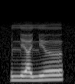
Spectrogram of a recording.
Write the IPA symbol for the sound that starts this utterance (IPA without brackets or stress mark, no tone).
lʲ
